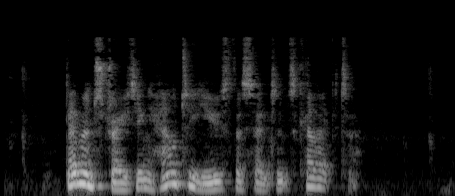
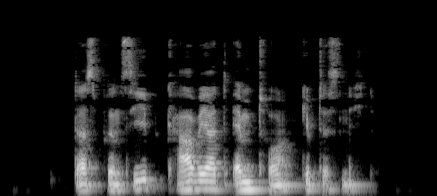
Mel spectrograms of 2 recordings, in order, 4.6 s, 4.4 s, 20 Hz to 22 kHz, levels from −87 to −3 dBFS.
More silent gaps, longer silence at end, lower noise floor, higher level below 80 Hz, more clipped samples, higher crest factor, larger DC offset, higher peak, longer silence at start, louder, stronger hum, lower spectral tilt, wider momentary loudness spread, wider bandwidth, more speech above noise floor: neither; first, 1 s vs 0.75 s; second, -76 dBFS vs -89 dBFS; second, -70 dBFS vs -56 dBFS; neither; about the same, 18 dB vs 20 dB; neither; second, -18 dBFS vs -4 dBFS; about the same, 0.65 s vs 0.75 s; second, -34 LUFS vs -22 LUFS; neither; about the same, -5.5 dB/octave vs -6 dB/octave; first, 15 LU vs 12 LU; about the same, 11.5 kHz vs 11.5 kHz; second, 42 dB vs 67 dB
